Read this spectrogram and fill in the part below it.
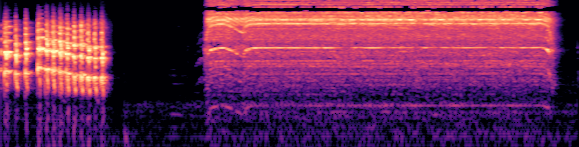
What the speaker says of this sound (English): So we have to drill two holes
